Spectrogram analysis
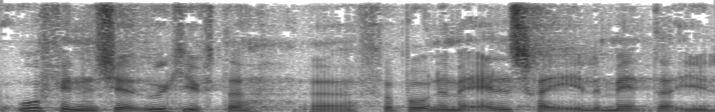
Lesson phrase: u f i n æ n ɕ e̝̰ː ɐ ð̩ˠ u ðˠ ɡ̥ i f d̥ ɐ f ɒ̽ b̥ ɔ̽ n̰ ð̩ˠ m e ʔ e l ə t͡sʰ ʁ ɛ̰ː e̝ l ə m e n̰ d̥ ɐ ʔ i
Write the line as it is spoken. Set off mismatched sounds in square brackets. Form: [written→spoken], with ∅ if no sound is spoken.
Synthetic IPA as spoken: u f i n æ n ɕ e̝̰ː ɐ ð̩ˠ u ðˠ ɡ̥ i f d̥ ɐ f ɒ̽ b̥ ɔ̽ n̰ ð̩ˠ m e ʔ [e→æ] l ə t͡sʰ ʁ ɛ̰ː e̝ l ə m e n̰ d̥ ɐ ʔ i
